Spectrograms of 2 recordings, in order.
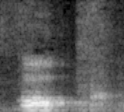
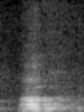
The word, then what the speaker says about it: কক্ষ: আমরা যদি পরেরটা দেখি, কক্ষ, ক কিউ, কক্ষ। সুপ্রিয় শিক্ষার্থী, এটাকে যদি আমরা ভাঙি তাহলে ক ক এর মতোই থাকবে, ক্ষীয় ক্ষীয় সমান উচ্চারণ হয় ক খ।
